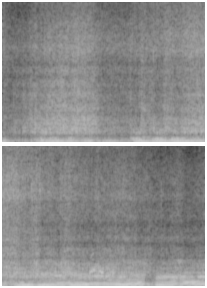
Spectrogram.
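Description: Tyres screech on wet tarmac as the car corners.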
